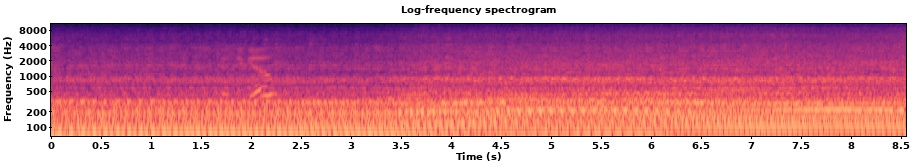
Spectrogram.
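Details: 1969 Plymouth Valiant with stock 360 Magnum V8, Mopar Performance cam, Proform intake, TF727 transmission and GT45 turbo at 5 psi, running again after intake manifold refit; smooth, steady low idle, even beat, no knocks, misses or hunting; normal idle.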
